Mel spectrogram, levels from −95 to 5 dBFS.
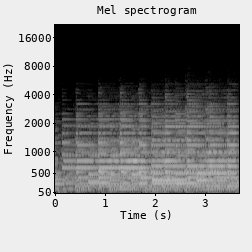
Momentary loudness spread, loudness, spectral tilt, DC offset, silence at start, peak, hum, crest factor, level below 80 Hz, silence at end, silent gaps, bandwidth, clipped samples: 5 LU; -27 LUFS; -10 dB/octave; under 0.1%; 0 s; -14 dBFS; none; 14 dB; -58 dBFS; 0 s; none; 5.4 kHz; under 0.1%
